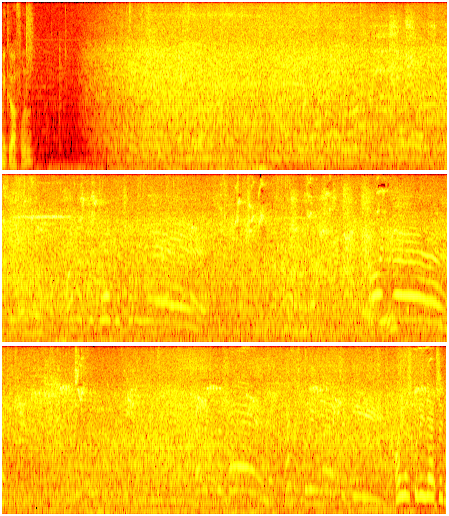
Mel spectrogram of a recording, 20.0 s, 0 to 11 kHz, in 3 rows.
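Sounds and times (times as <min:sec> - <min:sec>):
speech: 0:00.0 - 0:00.6, 0:12.4 - 0:12.9, 0:17.9 - 0:19.9
passing traffic: 0:00.6 - 0:19.9
crowd murmur at a busy outdoor market: 0:01.7 - 0:19.9
many caged birds chirping and whistling at an outdoor street bird market: 0:05.5 - 0:12.7, 0:13.3 - 0:17.2.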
